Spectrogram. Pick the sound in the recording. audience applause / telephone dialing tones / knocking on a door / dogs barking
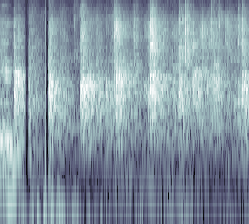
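audience applause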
